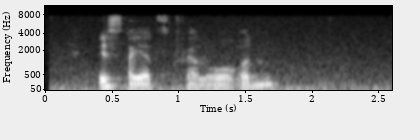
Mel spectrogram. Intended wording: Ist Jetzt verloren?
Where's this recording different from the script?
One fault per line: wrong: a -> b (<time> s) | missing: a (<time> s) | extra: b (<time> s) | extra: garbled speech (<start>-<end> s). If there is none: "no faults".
no faults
